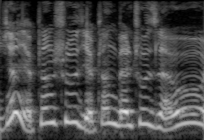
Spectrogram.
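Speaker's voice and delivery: high, loud, coaxing call; eager urging. Retold or imitated. To her grandfather, begging him to come: high eager coaxing. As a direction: pull him along with bright, excited urgency.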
